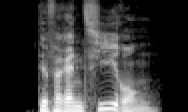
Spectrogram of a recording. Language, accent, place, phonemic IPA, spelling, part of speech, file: German, Germany, Berlin, /dɪfəʁɛnˈtsiːʁʊŋ/, Differenzierung, noun, De-Differenzierung.ogg
- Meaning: differentiation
